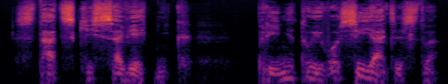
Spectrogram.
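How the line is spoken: Whispered. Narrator (Russian): он тотчас уже шептал Ане

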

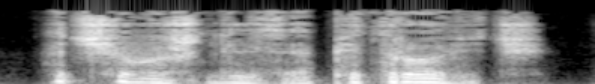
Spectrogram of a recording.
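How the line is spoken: Pleading childlike voice. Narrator (Russian): сказал он почти умоляющим голосом ребенка

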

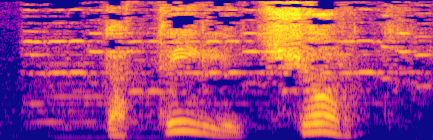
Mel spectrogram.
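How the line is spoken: Whisper. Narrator (Russian): Он прошептал

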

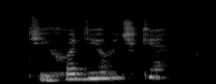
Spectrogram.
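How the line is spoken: Weak pleading, hen. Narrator (Russian): слабым голосом попросила курица

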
